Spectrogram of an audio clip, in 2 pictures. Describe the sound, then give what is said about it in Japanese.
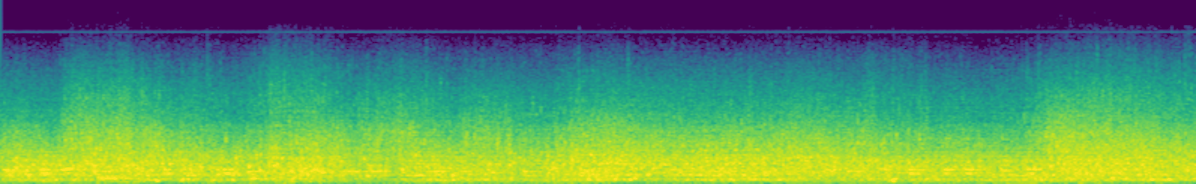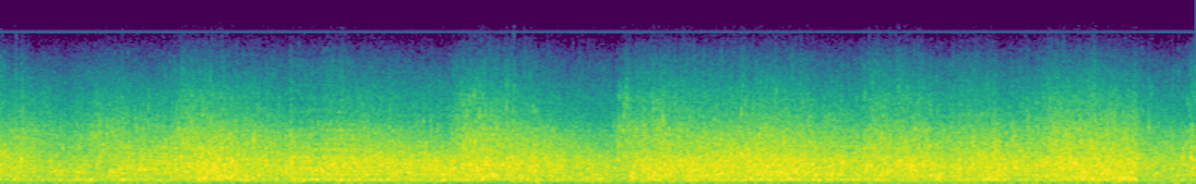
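Steady ocean surf washes in continuously, a broad rushing roar with gentle swells rising and falling every few seconds, fairly loud with no voices. “個人的にこの波の音は黄色やオレンジ色といった優しいイメージがあります。”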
